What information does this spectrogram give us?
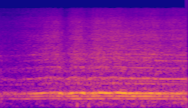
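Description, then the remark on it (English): A steam locomotive whistle at Cass, West Virginia sounds one long, steady, harmonically rich blast that holds its pitch for the whole two seconds, loud and sustained over a faint rumble, with no voices. “So when you hear a steam whistle a mile away, there's no one wouldn't say that's one of the coolest things I've ever heard.”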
